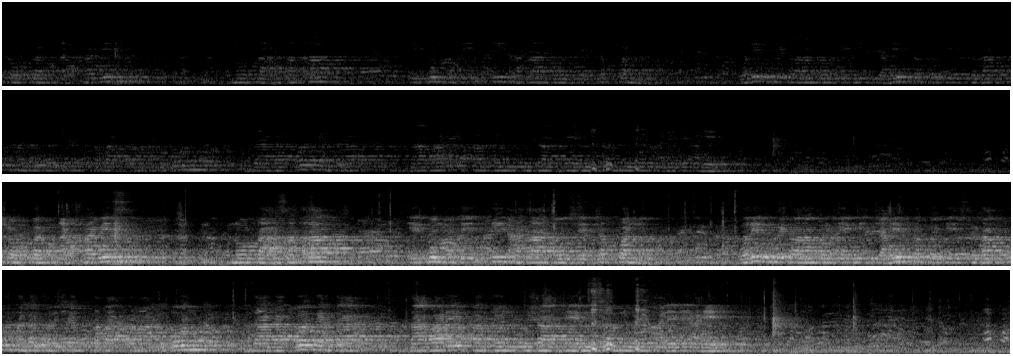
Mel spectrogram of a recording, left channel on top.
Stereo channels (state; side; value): quieter; left; 25.6 dB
